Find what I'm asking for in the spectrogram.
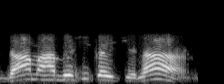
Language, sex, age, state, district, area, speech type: Maithili, male, 45-60, Bihar, Madhubani, rural, conversation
